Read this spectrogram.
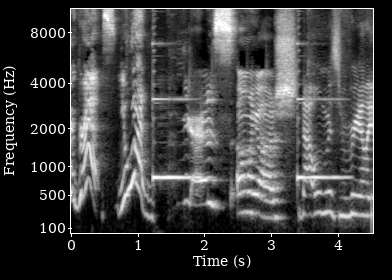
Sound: bell rings

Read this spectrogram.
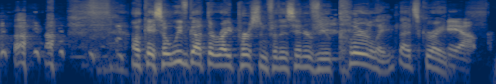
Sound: laughter

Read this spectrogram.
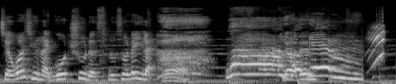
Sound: gasps

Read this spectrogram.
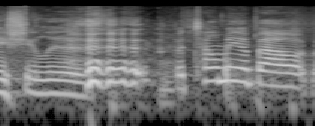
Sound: laughing

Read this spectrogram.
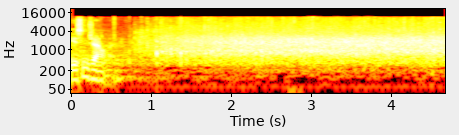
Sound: audience applause

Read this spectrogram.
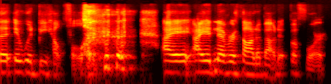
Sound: laughter

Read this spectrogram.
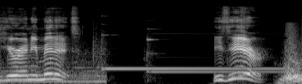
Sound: doorbell

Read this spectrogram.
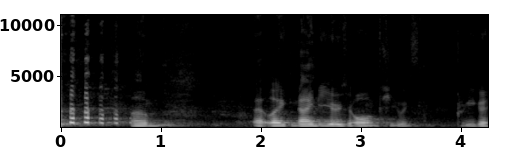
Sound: people laughing

